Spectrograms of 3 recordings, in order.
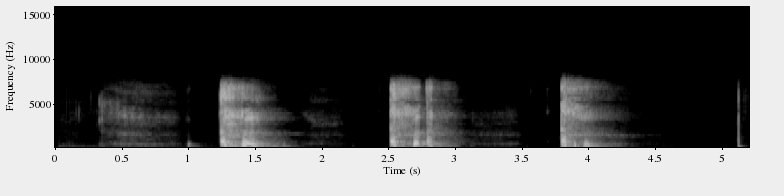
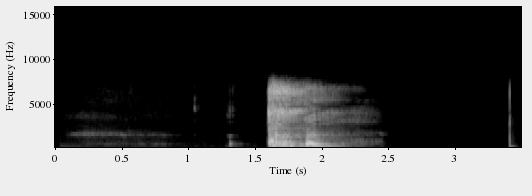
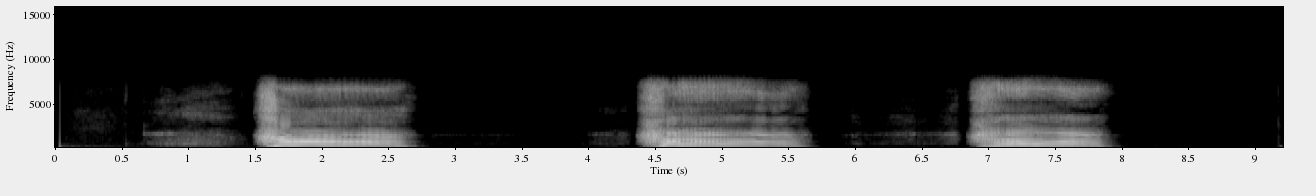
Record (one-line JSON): {"three_cough_length": "5.2 s", "three_cough_amplitude": 30917, "three_cough_signal_mean_std_ratio": 0.31, "cough_length": "3.5 s", "cough_amplitude": 32746, "cough_signal_mean_std_ratio": 0.29, "exhalation_length": "9.2 s", "exhalation_amplitude": 29417, "exhalation_signal_mean_std_ratio": 0.48, "survey_phase": "beta (2021-08-13 to 2022-03-07)", "age": "45-64", "gender": "Female", "wearing_mask": "No", "symptom_cough_any": true, "symptom_runny_or_blocked_nose": true, "symptom_shortness_of_breath": true, "symptom_sore_throat": true, "symptom_diarrhoea": true, "symptom_fatigue": true, "symptom_change_to_sense_of_smell_or_taste": true, "symptom_loss_of_taste": true, "symptom_onset": "2 days", "smoker_status": "Ex-smoker", "respiratory_condition_asthma": false, "respiratory_condition_other": false, "recruitment_source": "Test and Trace", "submission_delay": "2 days", "covid_test_result": "Positive", "covid_test_method": "RT-qPCR", "covid_ct_value": 16.9, "covid_ct_gene": "ORF1ab gene", "covid_ct_mean": 17.6, "covid_viral_load": "1700000 copies/ml", "covid_viral_load_category": "High viral load (>1M copies/ml)"}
